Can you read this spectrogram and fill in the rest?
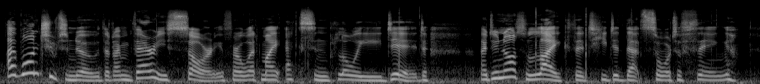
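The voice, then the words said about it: Weird British accent, stiff formal speech. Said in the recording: “he's got a weird accent. ... British. ... One of those weird accents.”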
